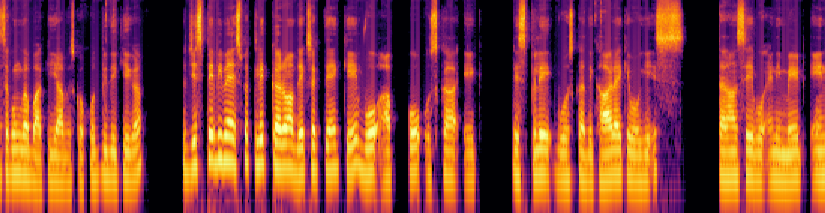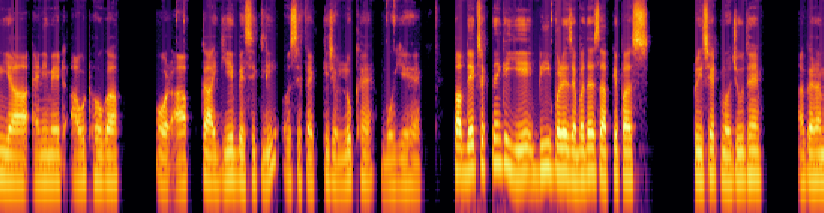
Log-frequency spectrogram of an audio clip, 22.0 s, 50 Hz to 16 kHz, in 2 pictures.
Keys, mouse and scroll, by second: 1.4 click, 7.9 click, 13.3 click.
